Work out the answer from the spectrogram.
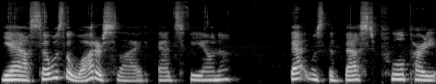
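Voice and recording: A natural voice reads aloud, its pitch varying in an ordinary way. Behind it, the background stays quiet.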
